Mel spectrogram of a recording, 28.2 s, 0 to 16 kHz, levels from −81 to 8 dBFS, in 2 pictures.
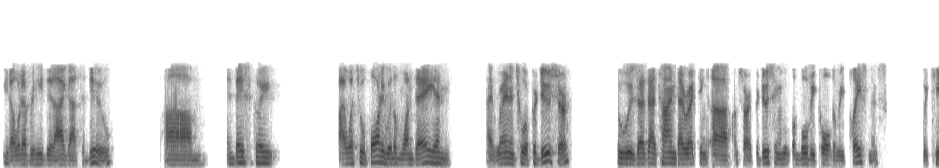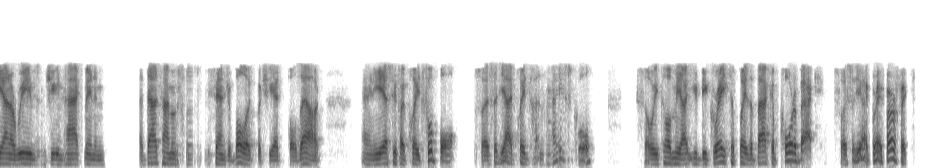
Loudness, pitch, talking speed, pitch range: -20 LUFS, 110 Hz, 205 wpm, 100-115 Hz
